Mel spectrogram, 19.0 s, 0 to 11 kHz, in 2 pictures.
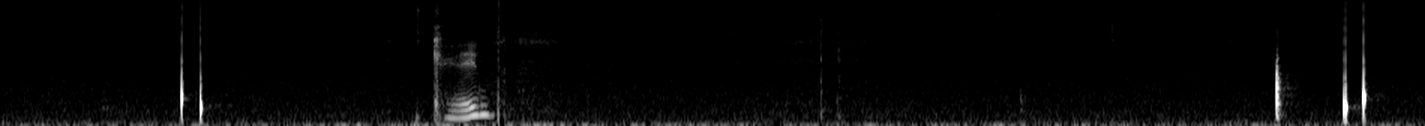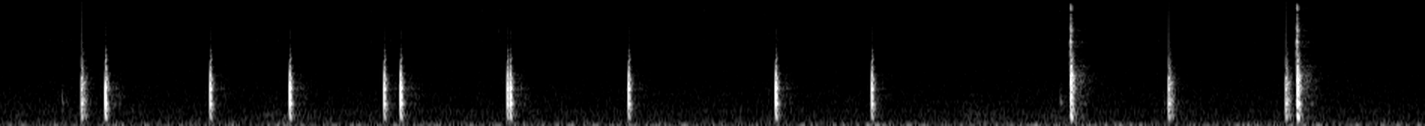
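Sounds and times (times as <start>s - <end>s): sharp wooden clicks: 9.8s - 10.3s, 10.9s - 13.0s, 16.6s - 18.3s.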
